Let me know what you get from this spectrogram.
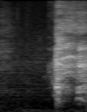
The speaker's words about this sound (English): Also, if you guys hear me coughing, it's I took a drink during one of those jokes that I just said it's good afterwards. And I really did laugh and just like inhale ramen coke down the wrong pipe.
